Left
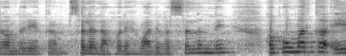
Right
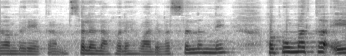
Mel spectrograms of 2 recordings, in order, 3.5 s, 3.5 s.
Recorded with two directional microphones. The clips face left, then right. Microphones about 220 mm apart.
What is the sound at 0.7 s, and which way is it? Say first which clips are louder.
Speech: right 5 dB; 30° right (ahead or behind).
